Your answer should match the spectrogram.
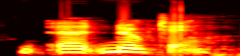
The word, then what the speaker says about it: nothing: the word nothing so in Shakespearean times it could have been pronounced noting again a lot of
